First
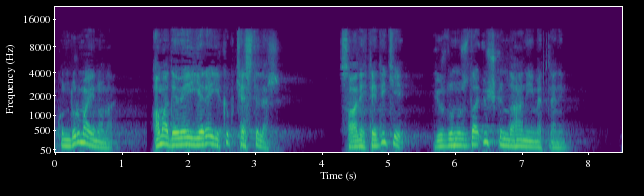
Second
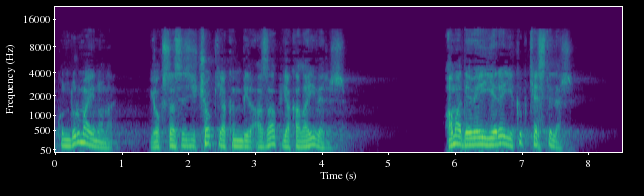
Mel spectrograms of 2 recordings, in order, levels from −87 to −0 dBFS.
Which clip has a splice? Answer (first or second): first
